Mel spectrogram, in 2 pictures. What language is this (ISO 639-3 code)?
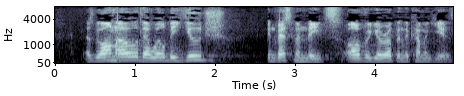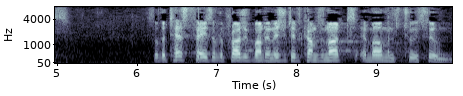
eng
